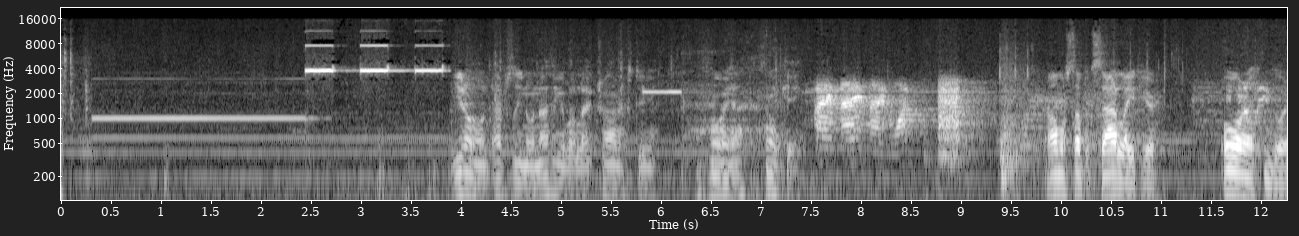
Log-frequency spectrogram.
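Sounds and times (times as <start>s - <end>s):
radio scanner deviation alarm short high beeps: 0.3s - 3.9s
radio scanner deviation alarm steady electronic tone: 0.3s - 4.0s
speech: 4.0s - 7.8s, 9.9s - 12.2s.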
